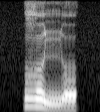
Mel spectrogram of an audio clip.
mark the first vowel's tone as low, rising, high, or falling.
falling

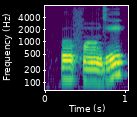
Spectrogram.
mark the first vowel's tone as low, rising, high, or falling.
low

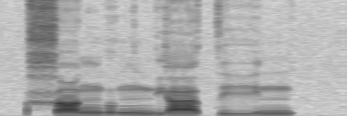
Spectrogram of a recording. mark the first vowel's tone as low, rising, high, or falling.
high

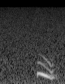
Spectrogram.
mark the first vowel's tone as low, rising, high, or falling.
falling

